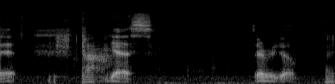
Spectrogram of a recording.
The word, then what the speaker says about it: Riskadh: Riskadh.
